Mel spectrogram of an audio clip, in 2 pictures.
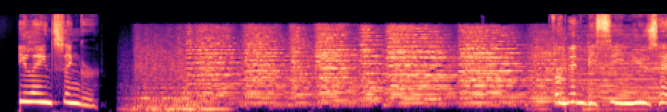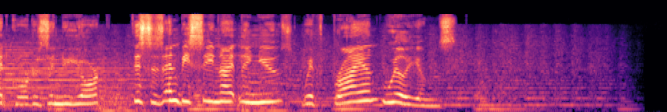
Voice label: Nightly News Open; NBC; Auditions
